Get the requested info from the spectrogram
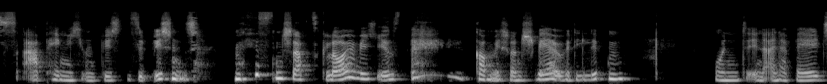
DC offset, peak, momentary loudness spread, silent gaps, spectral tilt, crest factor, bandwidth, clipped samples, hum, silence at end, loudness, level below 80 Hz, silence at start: under 0.1%; -6 dBFS; 10 LU; 2.24-2.32 s, 6.83-7.14 s; -4.5 dB/octave; 18 dB; 12.5 kHz; under 0.1%; none; 0 s; -24 LUFS; -74 dBFS; 0 s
